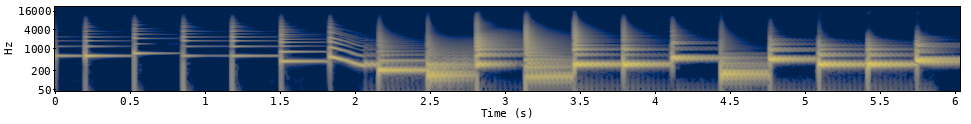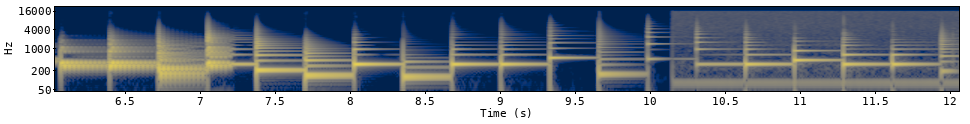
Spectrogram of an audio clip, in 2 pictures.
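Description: Software modular synth patch (Reaktor Blocks West Coast DWG oscillator through low-pass gates) playing a sequenced melody of short plucked notes, about three a second. The oscillator's carrier and modulating oscillator frequency-modulate each other, giving a richer, growlier tone in the middle that thins out again near the end.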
